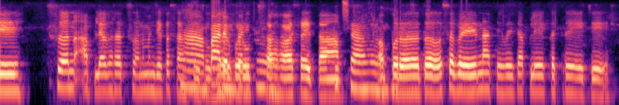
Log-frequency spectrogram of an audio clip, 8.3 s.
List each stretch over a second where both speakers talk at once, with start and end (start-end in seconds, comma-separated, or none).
2.4-3.7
